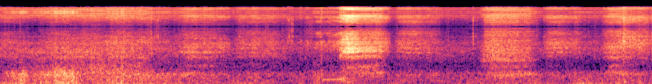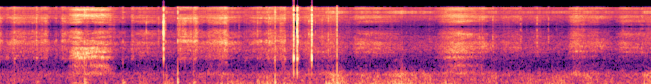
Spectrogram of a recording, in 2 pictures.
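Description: Wind buffeting the microphone of a camera on a moving bicycle, over a low rumble of tyres on the road. Several short hisses come through at irregular spacing, and a few sharp clicks sound just past the middle.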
